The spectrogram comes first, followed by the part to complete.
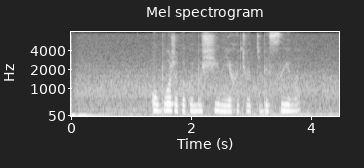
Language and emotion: Russian, neutral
